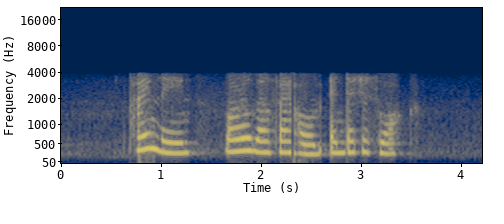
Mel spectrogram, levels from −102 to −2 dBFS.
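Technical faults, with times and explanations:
0.74–0.78 s and 2.30–2.41 s, packet loss on an ADPCM call: Each event opens with a hard-edged gap of silence, about 10 ms at the first and 20 ms at the second. That points to roughly one and then two lost packets. The receiving decoder's adaptive predictor and step size lose track of the sender's. The speech resumes slightly distorted, then settles within tens of milliseconds. The narrow telephone band of the G.726 line can be heard around both gaps.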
